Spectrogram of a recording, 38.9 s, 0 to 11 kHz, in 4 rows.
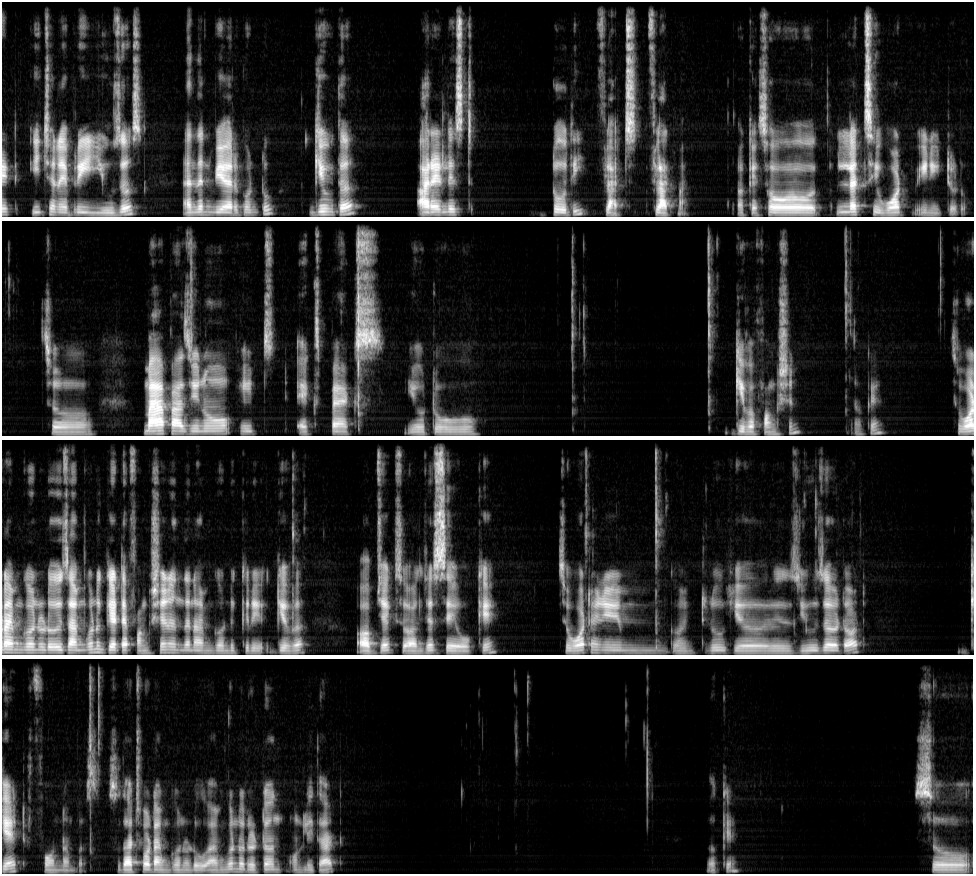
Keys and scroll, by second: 16.0 ctrl+space, 17.3 Return, 27.4 Return, 34.4 Return, 37.1 super+x.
